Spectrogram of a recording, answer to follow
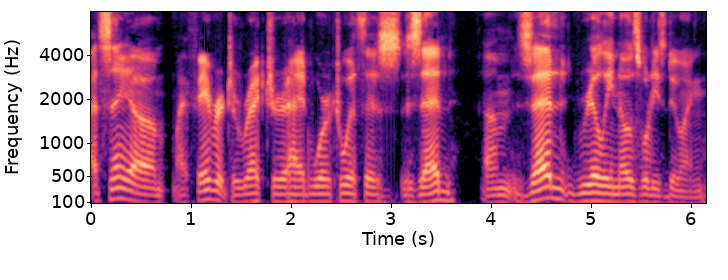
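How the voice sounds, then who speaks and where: A man with an ordinary speaking voice speaks at a moderate pace and medium pitch. His pitch variation is ordinary, and the background is quiet. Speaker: voice actor. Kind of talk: interview answer.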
